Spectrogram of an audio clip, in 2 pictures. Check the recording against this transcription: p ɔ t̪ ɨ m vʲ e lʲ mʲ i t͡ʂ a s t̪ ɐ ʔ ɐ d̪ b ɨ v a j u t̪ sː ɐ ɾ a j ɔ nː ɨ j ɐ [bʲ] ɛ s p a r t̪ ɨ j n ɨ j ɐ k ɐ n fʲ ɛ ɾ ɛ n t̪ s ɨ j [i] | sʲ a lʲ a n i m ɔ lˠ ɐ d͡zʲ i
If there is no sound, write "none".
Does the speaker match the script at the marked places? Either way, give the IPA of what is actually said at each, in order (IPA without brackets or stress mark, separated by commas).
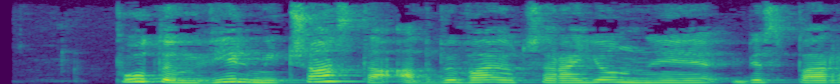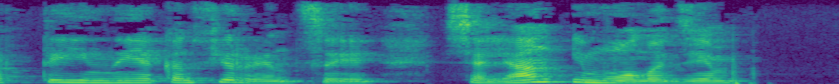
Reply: bʲ, i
